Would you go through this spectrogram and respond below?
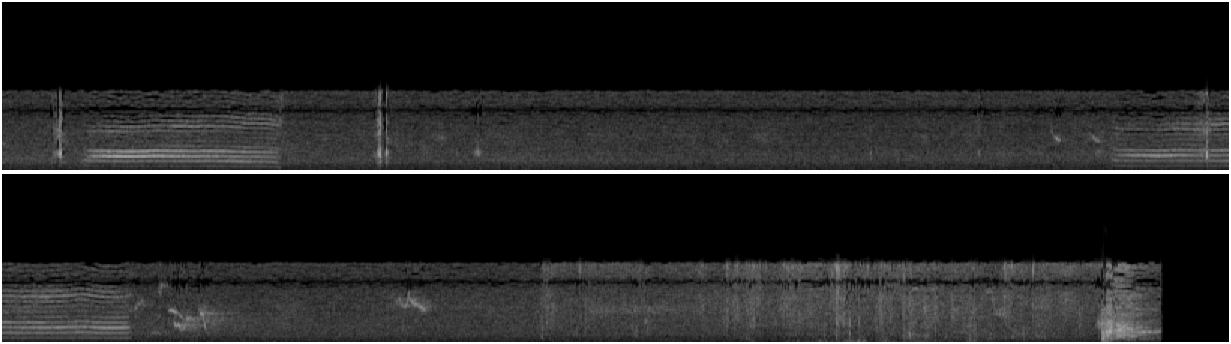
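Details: Domestic cat fighting a snake, giving two drawn-out harmonic meows near the start and middle, each about a second long, with scattered clicks and rustling, then louder scuffling noise toward the end.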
